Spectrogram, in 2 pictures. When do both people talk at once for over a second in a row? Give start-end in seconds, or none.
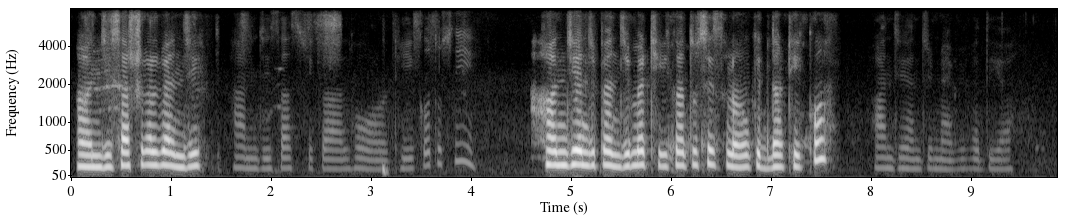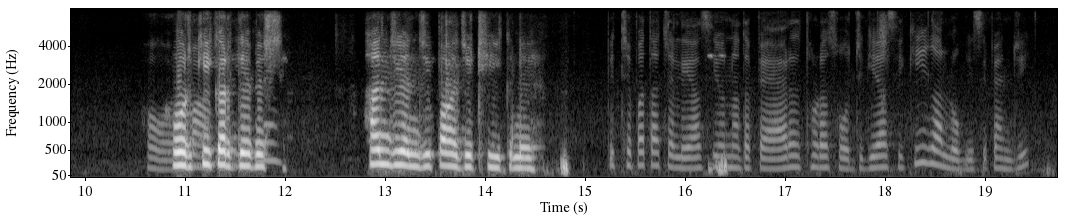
none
